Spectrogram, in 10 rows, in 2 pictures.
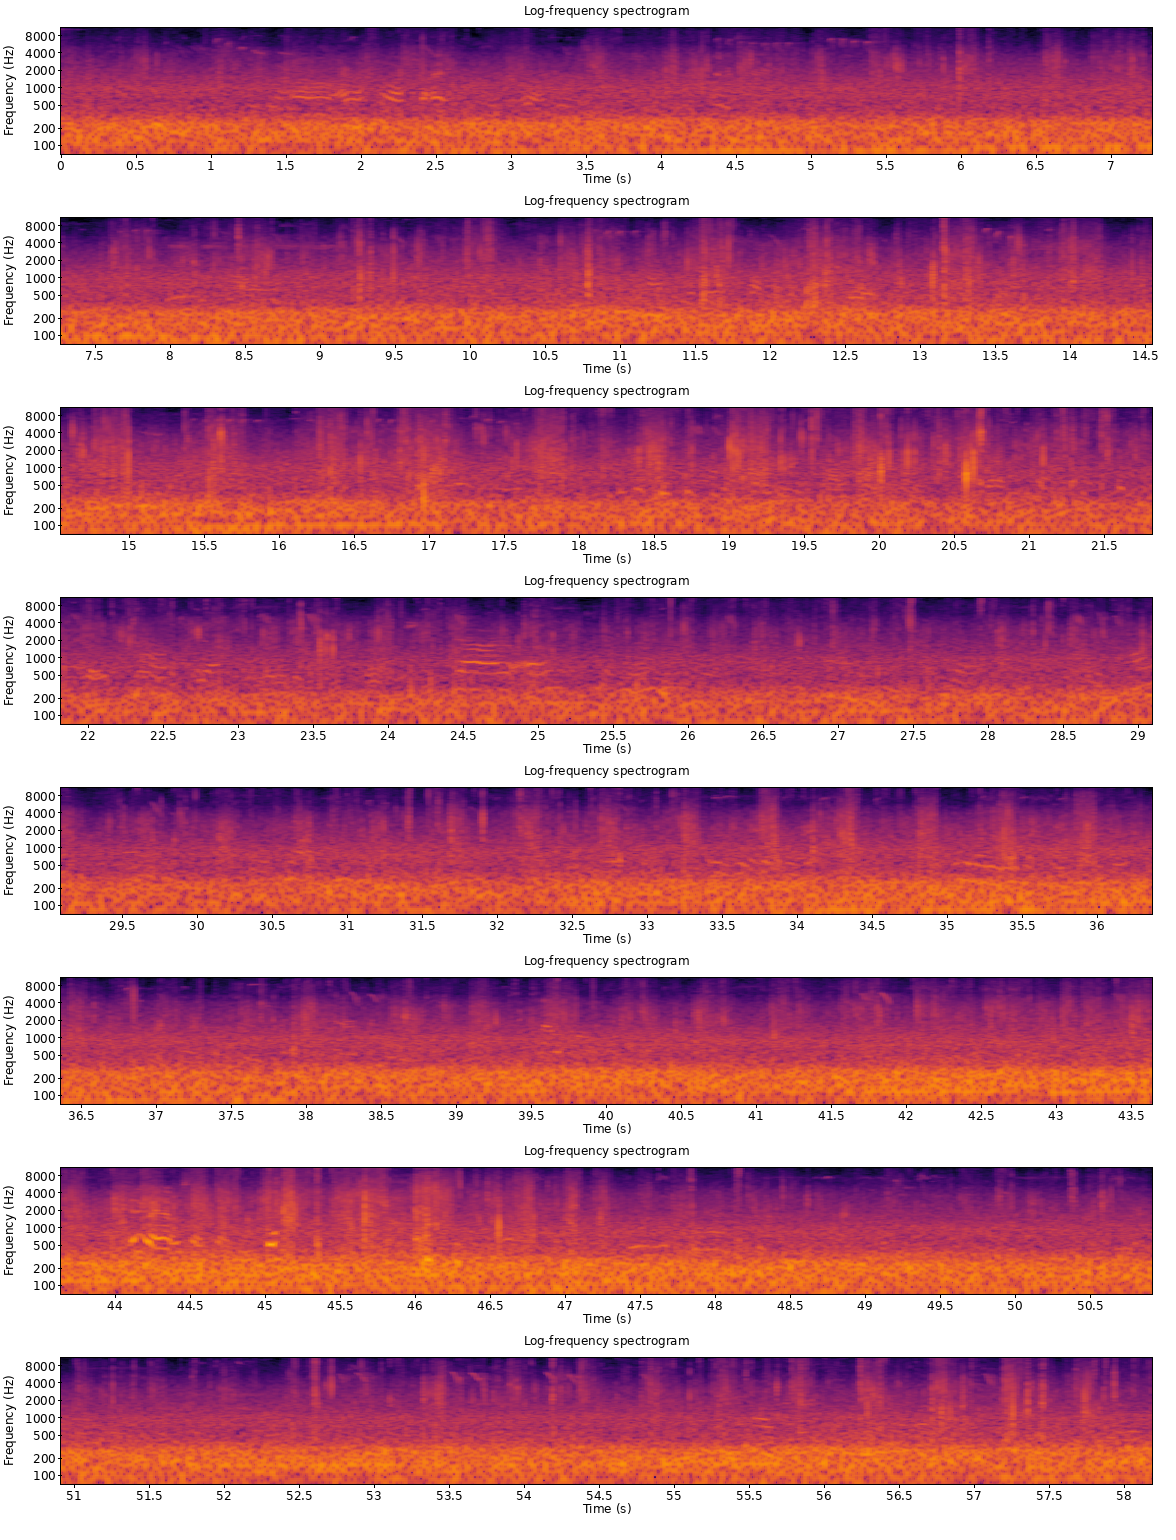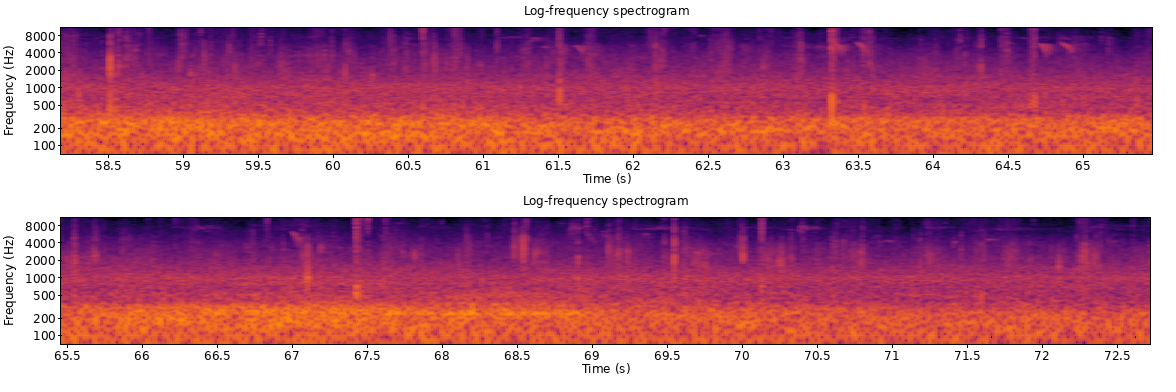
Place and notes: Part one of a soundwalk on July 18th, 2010 for World Listening Day in Greenlake Park in Seattle Washington.
WA, USA, 18 July 2010, 12:00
